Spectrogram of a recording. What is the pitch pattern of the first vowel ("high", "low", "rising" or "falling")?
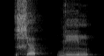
low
